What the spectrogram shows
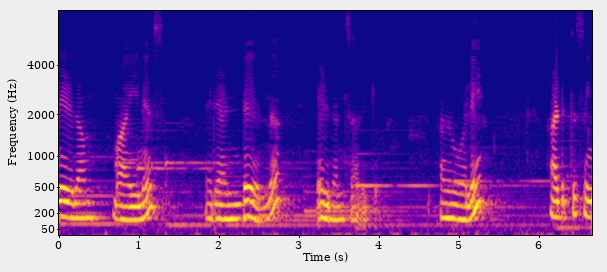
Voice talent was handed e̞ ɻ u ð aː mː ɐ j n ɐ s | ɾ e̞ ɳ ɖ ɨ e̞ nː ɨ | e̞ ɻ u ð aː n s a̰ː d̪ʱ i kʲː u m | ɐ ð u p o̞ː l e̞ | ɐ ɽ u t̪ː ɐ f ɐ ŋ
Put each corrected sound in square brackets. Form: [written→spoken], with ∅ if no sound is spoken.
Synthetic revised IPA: e̞ ɻ u ð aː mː ɐ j n ɐ s | ɾ e̞ ɳ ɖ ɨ e̞ nː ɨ | e̞ ɻ u ð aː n s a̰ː d̪ʱ i kʲː u m | ɐ ð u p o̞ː l e̞ | ɐ ɽ u t̪ː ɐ [f→s] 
